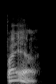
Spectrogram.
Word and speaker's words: Bello: And as do most, Aussies and a lot of Americans and whatever, Cabrera Bello, they pronounce the double L, but it's Bello.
